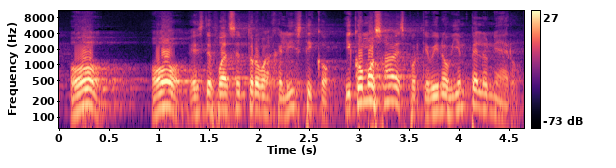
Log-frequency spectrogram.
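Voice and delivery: loud, high mocking brethren; mocking church gossip. Church members mocking a returnee, loud and high. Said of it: "Que los hermanos en tus iglesias no digan".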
